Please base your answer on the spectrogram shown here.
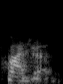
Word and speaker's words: QDRO: for qualified Domestic Relations order you'll heard that pronounced Quadro qdro and that's what it's dealing with is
